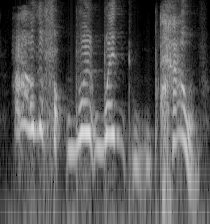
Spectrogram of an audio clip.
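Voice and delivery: high-pitched, stammering disbelief; retold bafflement. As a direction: stumble over the questions, incredulous.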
